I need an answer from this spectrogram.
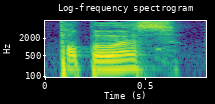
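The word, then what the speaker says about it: Pop!_OS: So we kind of alluded to, PopOS, is that how you pronounce it? PopOS or how? – It is.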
